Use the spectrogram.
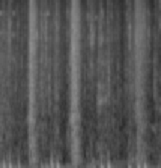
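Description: Cavalry horses on the move in Mount & Blade II Bannerlord, a quick steady clip-clop of hooves in paired beats over a dull battlefield rumble.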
